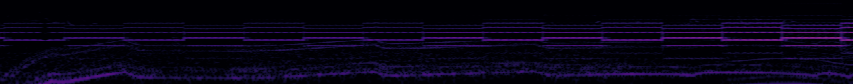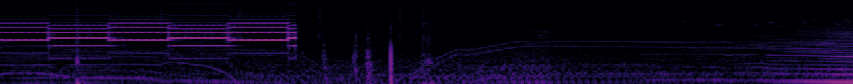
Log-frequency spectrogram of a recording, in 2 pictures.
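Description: A car engine hums, rising and falling in pitch as the car speeds up and slows down.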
